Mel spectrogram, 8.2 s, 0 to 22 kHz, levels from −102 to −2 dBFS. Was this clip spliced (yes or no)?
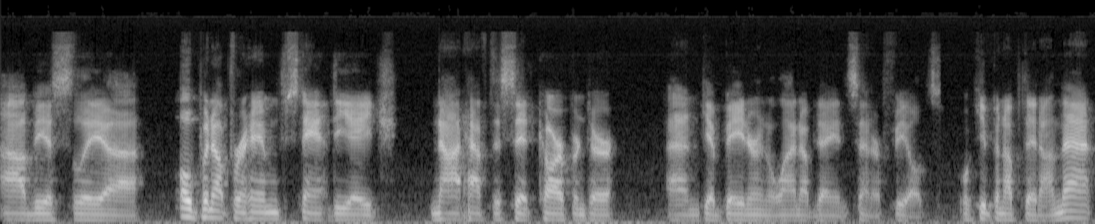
yes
